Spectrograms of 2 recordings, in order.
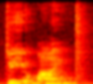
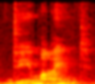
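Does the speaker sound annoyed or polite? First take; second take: annoyed; polite. First: It is said in an irritated, annoyed tone. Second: It is said in a polite, asking tone. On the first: The speaker is busy and does not want to be disturbed. "don't you see that I'm doing something, that I'm busy right now?" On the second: The speaker is asking for permission. "That's the polite way when you're asking for permission"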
